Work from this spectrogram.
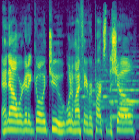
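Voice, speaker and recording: An American man co-hosting a podcast in casual, jokey chat with an animated delivery. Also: high voice, quick pace, soft background music. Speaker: podcast co-host.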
